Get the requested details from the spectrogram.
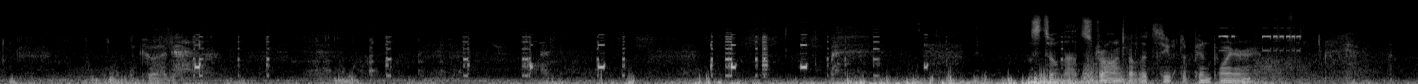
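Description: A metal detector beeps in short electronic tones.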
